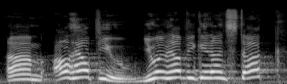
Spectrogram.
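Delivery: high, loud calling out; shouting across. Retold or imitated. Calling to the stuck neighbor through the trees, a loud high shout. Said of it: "I shout".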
